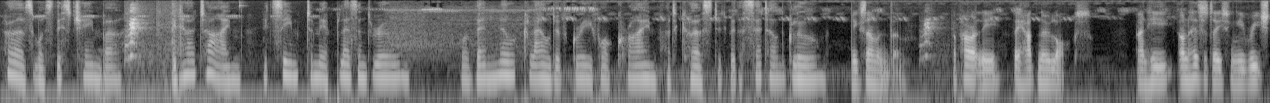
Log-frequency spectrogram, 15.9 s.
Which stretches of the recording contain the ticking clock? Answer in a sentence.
The ticking clock can't be heard in this clip.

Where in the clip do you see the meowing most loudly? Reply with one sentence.
The loudest moment of the meowing is at 2 seconds.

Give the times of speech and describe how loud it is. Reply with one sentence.
You can hear the speech from 0.1 to 15.8 s, at a steady volume.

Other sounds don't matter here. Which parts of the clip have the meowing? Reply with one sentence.
The meowing can be heard from 1.6 to 2.3 s and from 11.4 to 12.2 s.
